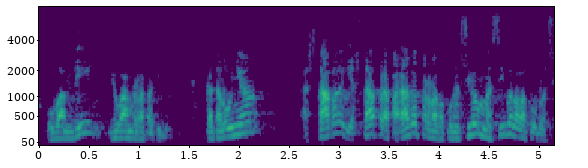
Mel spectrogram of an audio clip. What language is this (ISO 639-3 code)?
cat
